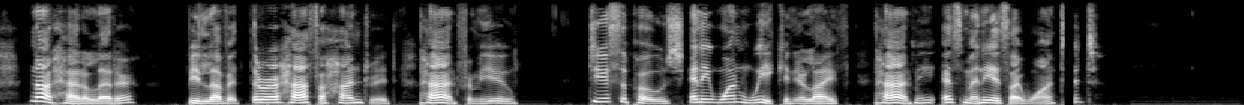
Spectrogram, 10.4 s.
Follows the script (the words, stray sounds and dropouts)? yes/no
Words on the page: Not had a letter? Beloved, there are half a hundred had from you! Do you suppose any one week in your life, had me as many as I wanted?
no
